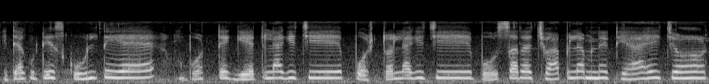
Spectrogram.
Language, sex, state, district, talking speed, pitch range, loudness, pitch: Odia, female, Odisha, Sambalpur, 145 wpm, 280-300 Hz, -14 LUFS, 295 Hz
